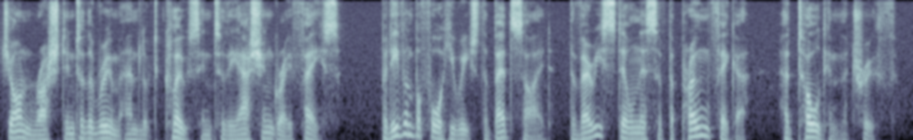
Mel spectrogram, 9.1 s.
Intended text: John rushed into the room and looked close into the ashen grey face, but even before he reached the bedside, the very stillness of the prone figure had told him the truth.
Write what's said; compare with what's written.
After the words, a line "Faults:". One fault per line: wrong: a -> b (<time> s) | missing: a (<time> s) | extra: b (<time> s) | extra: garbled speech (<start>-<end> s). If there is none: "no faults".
John rushed into the room and looked close into the ashen grey face, but even before he reached the bedside, the very stillness of the prone figure had told him the truth.
Faults:
no faults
